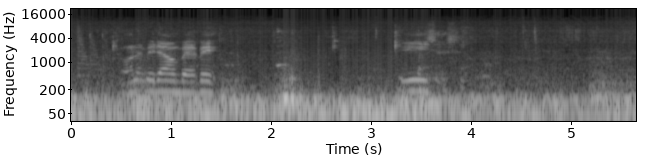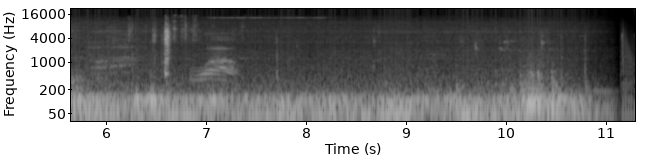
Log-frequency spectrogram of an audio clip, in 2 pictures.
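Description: A ute's engine runs steadily on a bush trail, giving a low continuous rumble heard close up beneath brief bits of speech.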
